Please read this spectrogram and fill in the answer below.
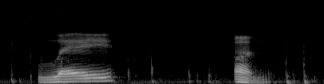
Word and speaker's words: Layun: My last name is pronounced Lay un. Layun.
